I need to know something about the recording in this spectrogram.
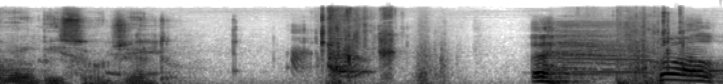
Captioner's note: neck snaps; doctor laughs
